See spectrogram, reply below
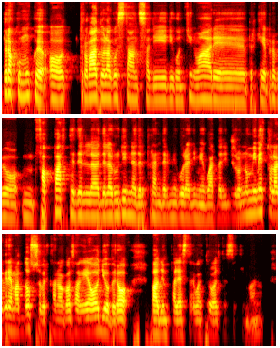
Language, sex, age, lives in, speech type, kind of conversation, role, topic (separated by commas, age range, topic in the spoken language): Italian, female, 35-39, Italy, conversation, podcast, guest, Quando hai imparato a prenderti cura di te e com'è successo?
